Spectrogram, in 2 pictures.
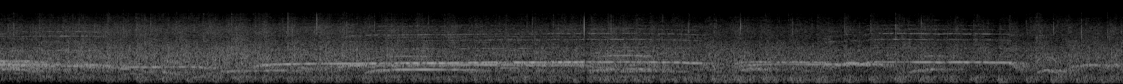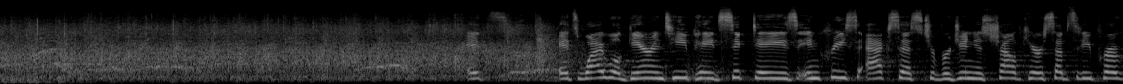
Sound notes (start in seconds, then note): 7.3 applause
